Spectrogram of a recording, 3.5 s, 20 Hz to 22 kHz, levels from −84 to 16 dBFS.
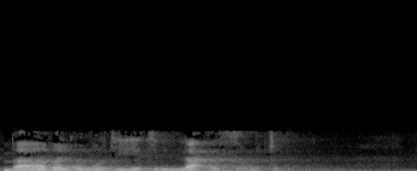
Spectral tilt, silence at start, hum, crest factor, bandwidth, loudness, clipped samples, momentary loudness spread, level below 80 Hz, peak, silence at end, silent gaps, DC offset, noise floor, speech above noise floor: -6 dB/octave; 0 s; none; 20 dB; 5.4 kHz; -22 LUFS; under 0.1%; 18 LU; -48 dBFS; -4 dBFS; 0.4 s; none; under 0.1%; -48 dBFS; 26 dB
